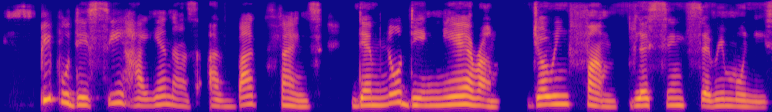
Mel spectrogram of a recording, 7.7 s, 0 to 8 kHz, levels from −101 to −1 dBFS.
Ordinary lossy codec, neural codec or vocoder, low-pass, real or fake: none; codec, 16 kHz, 4 kbps, X-Codec, HuBERT features, trained on balanced general audio; none; fake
